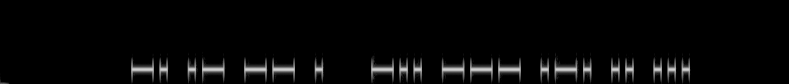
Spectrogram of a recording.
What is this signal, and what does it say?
Morse code, heard as a keyed tone, about 17 wpm, 700 Hz. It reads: NAME DORIS
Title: Practice QSO - Exchange 1 - Beginning - 17wpm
